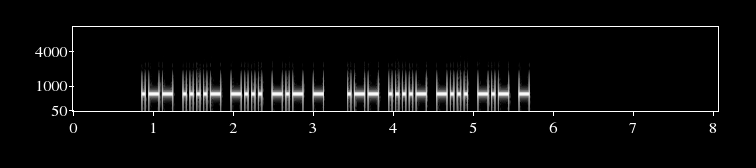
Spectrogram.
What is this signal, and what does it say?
Morse code, heard as a keyed tone, about 28 wpm, 700 Hz. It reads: W4BKT W4BKT
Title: USA Call Signs Repeated 2x 28wpm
